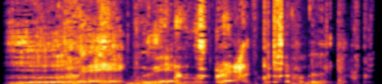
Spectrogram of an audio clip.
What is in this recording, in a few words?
male boomer alert; player; voice; source engine; left 4 dead 2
